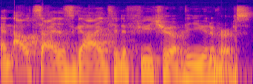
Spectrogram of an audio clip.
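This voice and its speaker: A man speaks fairly quickly with an American accent. His voice is somewhat breathy. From New York, the Bronx. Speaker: physics professor. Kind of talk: interview.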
